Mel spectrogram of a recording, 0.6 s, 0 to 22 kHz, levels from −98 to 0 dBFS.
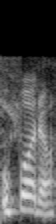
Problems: continuous background conversations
